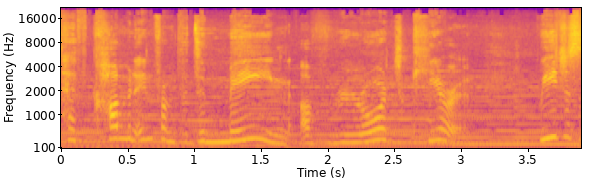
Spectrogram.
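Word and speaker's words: demesne: Domain. Domain? It's pronounced domain. Demean.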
